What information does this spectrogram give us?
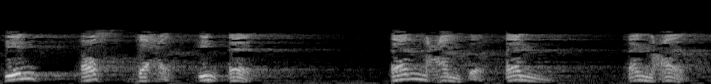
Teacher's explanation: إخراج الحرف من مخرجه من غير غنة · Term: الإظهار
